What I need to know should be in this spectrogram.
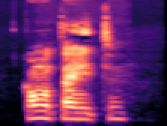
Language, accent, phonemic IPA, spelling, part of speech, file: French, Canada, /kɔ̃.tɛ̃t/, contîntes, verb, LL-Q150 (fra)-contîntes.wav
- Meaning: second-person plural past historic of contenir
